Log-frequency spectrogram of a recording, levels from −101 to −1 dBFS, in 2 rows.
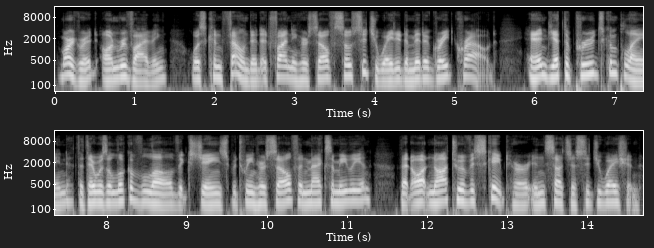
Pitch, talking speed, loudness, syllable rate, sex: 155 Hz, 170 wpm, -20 LUFS, 5.0 syllables/s, male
